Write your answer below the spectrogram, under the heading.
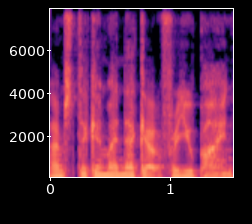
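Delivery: whispering voice. Voicing a guard who quietly warns a player at the gate: whispering guard. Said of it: "then he whispers to you and he says".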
